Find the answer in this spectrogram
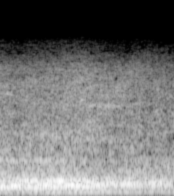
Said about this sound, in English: Oh, hey, there's a MASH helicopter.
